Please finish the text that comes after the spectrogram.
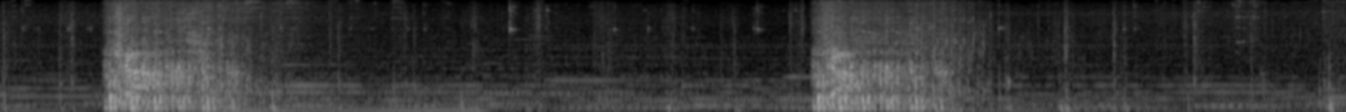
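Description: Horse in the video game Kingdom Come: Deliverance II giving two loud whinnying bursts a few seconds apart, close and prominent over a quiet hum with occasional soft clicks.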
